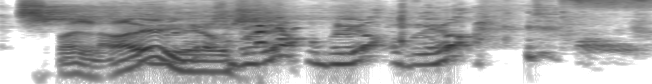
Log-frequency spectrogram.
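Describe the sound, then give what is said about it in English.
Several voices together make gurgling, retching vocal noises imitating regurgitating water, with wavering pitched sweeps and throaty bursts over about five seconds, loud, ending in a hissy breath. “With that sound, uh, you regurgitate water onto the building, steam rising up into the night”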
